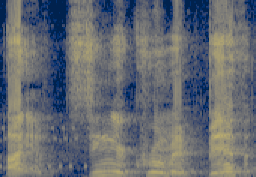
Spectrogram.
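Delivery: lightly voiced rough sailor with a foreign lilt; a hint of a gruff sailor. Sailor corrects the visitors about his name, lightly gruff. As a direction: play the proud sailor, only lightly.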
